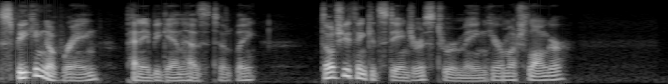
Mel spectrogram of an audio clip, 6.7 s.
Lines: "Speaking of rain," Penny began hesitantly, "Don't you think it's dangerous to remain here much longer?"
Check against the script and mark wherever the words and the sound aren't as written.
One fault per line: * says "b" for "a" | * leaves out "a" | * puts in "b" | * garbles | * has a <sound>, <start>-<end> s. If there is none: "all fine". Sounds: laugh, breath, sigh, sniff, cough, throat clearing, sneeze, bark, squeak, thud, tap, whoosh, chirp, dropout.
all fine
